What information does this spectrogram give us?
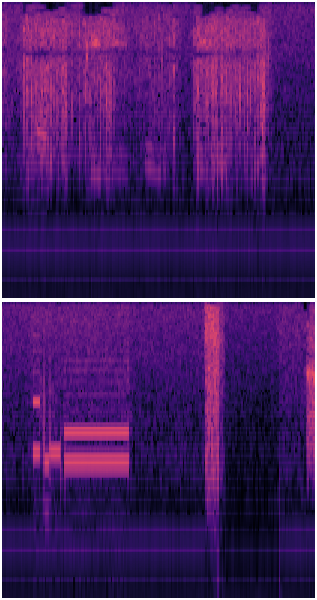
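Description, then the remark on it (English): Over a steady low hum, muffled radio-style talk gives way to a couple of short electronic beeps and then a longer held dual tone, keypad button tones from a wrong button pressed during an amateur radio exchange, followed by brief static bursts. “I pressed the wrong button.”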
